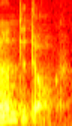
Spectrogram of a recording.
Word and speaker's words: underdog: of that under dog so we have a schwa in the middle underdog and dog if you're having problems with that just practice going did dog did dog and then add the first bit underdog underdog so we have that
